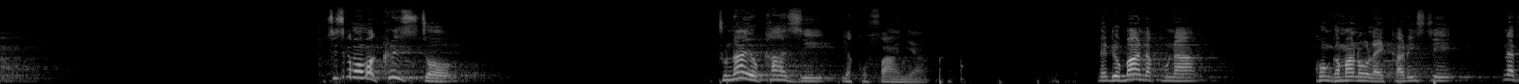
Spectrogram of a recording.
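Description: A man speaks slowly into a microphone, heard through loudspeakers in a large echoing hall.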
